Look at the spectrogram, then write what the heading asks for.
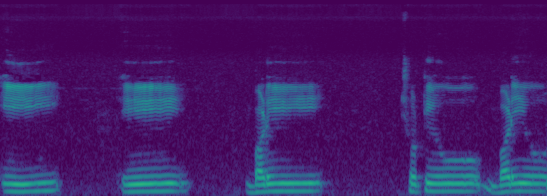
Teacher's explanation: जिसके उच्चारण में लगभग मुख बंद रहता है, तो उसे संवृत स्वर कहते हैं।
